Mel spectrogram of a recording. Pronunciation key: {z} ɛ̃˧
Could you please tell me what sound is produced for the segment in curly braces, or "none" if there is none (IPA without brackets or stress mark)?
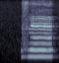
z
